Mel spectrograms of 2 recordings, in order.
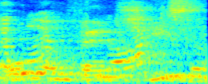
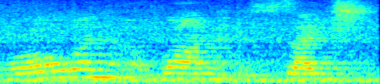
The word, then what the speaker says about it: Roeland van Zeijst: Is it Roeland Van Zeijst or something? Not quite now. It's an American who's trying to be phonetically close. Roeland van Zeijst.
